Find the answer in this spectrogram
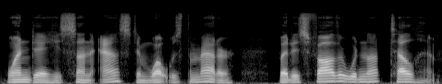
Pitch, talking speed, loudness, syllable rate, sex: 110 Hz, 230 wpm, -19 LUFS, 5.5 syllables/s, male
